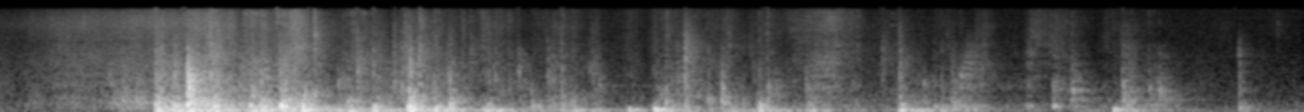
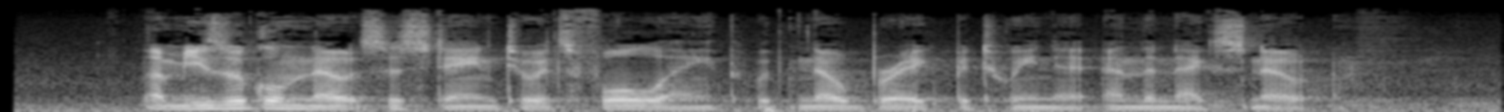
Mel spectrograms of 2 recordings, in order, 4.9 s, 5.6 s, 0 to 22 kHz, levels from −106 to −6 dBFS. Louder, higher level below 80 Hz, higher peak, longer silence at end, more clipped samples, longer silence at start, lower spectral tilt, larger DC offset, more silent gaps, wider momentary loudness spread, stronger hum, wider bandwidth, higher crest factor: first, -22 LUFS vs -27 LUFS; first, -28 dBFS vs -48 dBFS; first, 0 dBFS vs -8 dBFS; first, 0.5 s vs 0 s; neither; first, 0.4 s vs 0.05 s; first, -8 dB/octave vs -5 dB/octave; neither; neither; first, 21 LU vs 11 LU; neither; about the same, 16 kHz vs 16 kHz; about the same, 22 dB vs 18 dB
